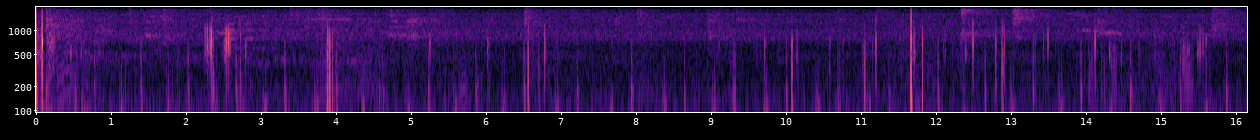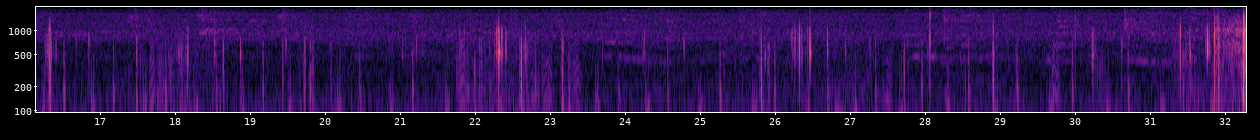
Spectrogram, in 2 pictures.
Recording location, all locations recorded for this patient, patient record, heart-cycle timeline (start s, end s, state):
mitral valve (MV)
aortic valve (AV)+pulmonary valve (PV)+tricuspid valve (TV)+mitral valve (MV)
#Age: Child
#Sex: Male
#Height: 127.0 cm
#Weight: 35.8 kg
#Pregnancy status: False
#Murmur: Absent
#Murmur locations: nan
#Most audible location: nan
#Systolic murmur timing: nan
#Systolic murmur shape: nan
#Systolic murmur grading: nan
#Systolic murmur pitch: nan
#Systolic murmur quality: nan
#Diastolic murmur timing: nan
#Diastolic murmur shape: nan
#Diastolic murmur grading: nan
#Diastolic murmur pitch: nan
#Diastolic murmur quality: nan
#Outcome: Normal
#Campaign: 2014 screening campaign
0.00	6.83	unannotated
6.83	6.92	diastole
6.92	7.02	S1
7.02	7.20	systole
7.20	7.28	S2
7.28	7.64	diastole
7.64	7.74	S1
7.74	7.92	systole
7.92	8.02	S2
8.02	8.34	diastole
8.34	8.46	S1
8.46	8.62	systole
8.62	8.72	S2
8.72	9.00	diastole
9.00	9.12	S1
9.12	9.28	systole
9.28	9.38	S2
9.38	9.70	diastole
9.70	9.82	S1
9.82	10.02	systole
10.02	10.14	S2
10.14	10.40	diastole
10.40	10.50	S1
10.50	10.66	systole
10.66	10.76	S2
10.76	11.04	diastole
11.04	11.16	S1
11.16	11.36	systole
11.36	11.44	S2
11.44	11.72	diastole
11.72	11.87	S1
11.87	12.02	systole
12.02	12.12	S2
12.12	12.34	diastole
12.34	12.46	S1
12.46	12.62	systole
12.62	12.72	S2
12.72	12.98	diastole
12.98	13.08	S1
13.08	13.28	systole
13.28	13.36	S2
13.36	13.62	diastole
13.62	13.74	S1
13.74	13.90	systole
13.90	14.00	S2
14.00	14.30	diastole
14.30	14.42	S1
14.42	14.58	systole
14.58	14.68	S2
14.68	14.96	diastole
14.96	15.08	S1
15.08	15.26	systole
15.26	15.36	S2
15.36	15.58	diastole
15.58	15.68	S1
15.68	15.86	systole
15.86	15.94	S2
15.94	16.24	diastole
16.24	16.40	S1
16.40	16.50	systole
16.50	16.60	S2
16.60	16.86	diastole
16.86	16.98	S1
16.98	17.16	systole
17.16	17.24	S2
17.24	17.56	diastole
17.56	17.70	S1
17.70	17.84	systole
17.84	17.94	S2
17.94	18.24	diastole
18.24	18.36	S1
18.36	18.52	systole
18.52	18.62	S2
18.62	18.86	diastole
18.86	18.98	S1
18.98	19.14	systole
19.14	19.24	S2
19.24	19.50	diastole
19.50	19.60	S1
19.60	19.78	systole
19.78	19.88	S2
19.88	20.14	diastole
20.14	20.26	S1
20.26	20.44	systole
20.44	20.54	S2
20.54	20.86	diastole
20.86	20.96	S1
20.96	21.16	systole
21.16	21.26	S2
21.26	21.60	diastole
21.60	21.70	S1
21.70	21.82	systole
21.82	21.94	S2
21.94	22.30	diastole
22.30	22.42	S1
22.42	22.58	systole
22.58	22.72	S2
22.72	22.94	diastole
22.94	23.04	S1
23.04	23.20	systole
23.20	23.32	S2
23.32	23.60	diastole
23.60	23.70	S1
23.70	23.88	systole
23.88	23.96	S2
23.96	24.26	diastole
24.26	24.38	S1
24.38	24.56	systole
24.56	24.64	S2
24.64	24.96	diastole
24.96	25.08	S1
25.08	25.26	systole
25.26	25.36	S2
25.36	25.72	diastole
25.72	32.29	unannotated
